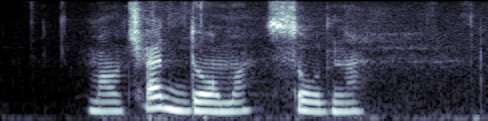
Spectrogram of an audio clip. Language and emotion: Russian, neutral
